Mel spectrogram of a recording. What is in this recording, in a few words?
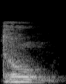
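"dhuh2m", Proto-Indo-European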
